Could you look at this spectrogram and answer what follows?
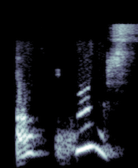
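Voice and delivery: high cheery cartoon dad voice; very high playful Daddy Pig voice. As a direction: pitch way up as a jolly cartoon dad. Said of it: "says Daddy Pig".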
